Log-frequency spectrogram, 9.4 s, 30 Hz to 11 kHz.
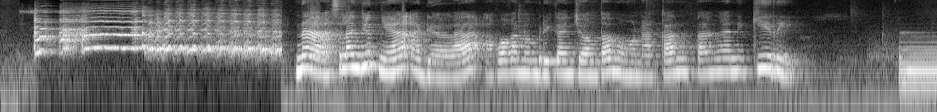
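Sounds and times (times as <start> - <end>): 
rooster crowing next door: 0.3 - 2.9
speech: 3.0 - 8.1, 9.0 - 9.2.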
